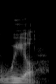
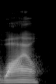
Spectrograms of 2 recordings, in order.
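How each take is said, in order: First: The name sounds like the word 'wheel'. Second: The name does not sound like 'wheel'. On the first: "Some people pronounce it Wheel" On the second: "Some people pronounce it Weil"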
